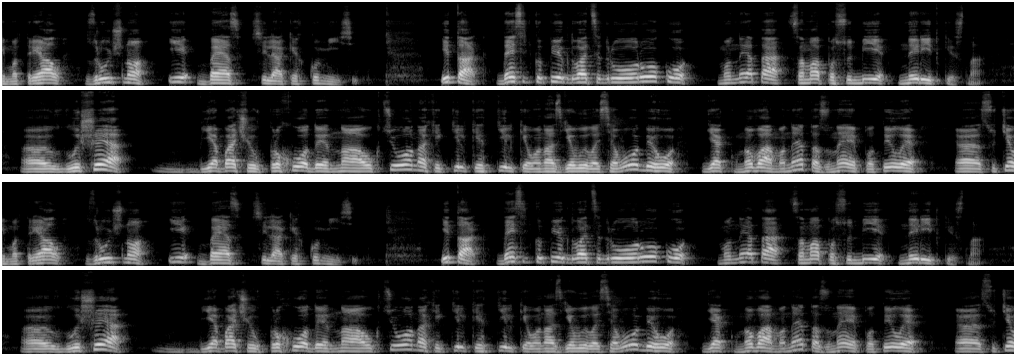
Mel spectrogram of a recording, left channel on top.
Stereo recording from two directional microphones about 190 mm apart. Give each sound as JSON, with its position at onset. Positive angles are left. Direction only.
{"t": 0.0, "sound": "speech", "side_deg": 15}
